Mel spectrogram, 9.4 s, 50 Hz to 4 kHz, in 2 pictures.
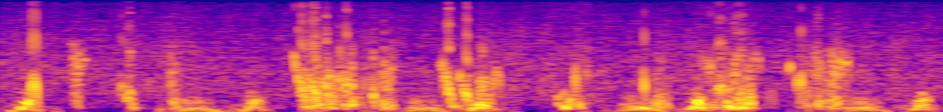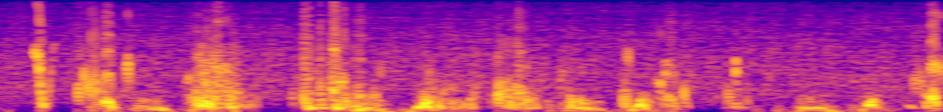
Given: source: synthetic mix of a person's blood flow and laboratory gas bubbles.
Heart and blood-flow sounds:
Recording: Doppler ultrasound of blood flow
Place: precordium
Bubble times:
0.12-0.22 s: bubbles
0.34-0.46 s: bubbles
0.58-0.68 s: bubbles
0.83-0.91 s: bubbles
1.43-1.98 s: bubbles
2.17-2.52 s: bubbles
2.75-2.98 s: bubbles
3.19-3.35 s: bubbles
3.47-4.26 s: bubbles
4.87-5.01 s: bubbles
5.08-5.39 s: bubbles
5.63-6.01 s: bubbles
6.16-6.64 s: bubbles
6.80-7.12 s: bubbles
7.16-7.65 s: bubbles
7.79-7.90 s: bubbles
7.99-8.17 s: bubbles
8.32-8.48 s: bubbles
9.24-9.44 s: bubbles
From the record:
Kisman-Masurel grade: 242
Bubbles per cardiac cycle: several, 3 to 8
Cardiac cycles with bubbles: 100%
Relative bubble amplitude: moderate (0.250 to 0.450)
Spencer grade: 3 (all of the cardiac periods contain showers or single bubble signals, but not dominating or overriding the cardiac motion signals)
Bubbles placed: anywhere in the cardiac cycle

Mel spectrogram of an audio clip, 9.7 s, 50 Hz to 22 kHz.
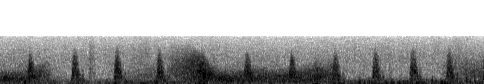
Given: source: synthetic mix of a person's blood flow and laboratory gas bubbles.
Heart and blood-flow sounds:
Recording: Doppler ultrasound of blood flow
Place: subclavian vein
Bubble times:
9.22-9.54 s: bubbles
From the record:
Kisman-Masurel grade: 112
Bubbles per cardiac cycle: 1 to 2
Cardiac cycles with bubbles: 1 to 10%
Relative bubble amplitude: moderate (0.250 to 0.450)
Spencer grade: 1 (occasional bubble signal discernible with the cardiac motion signal, with majority of cardiac periods free of bubbles)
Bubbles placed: anywhere in the cardiac cycle

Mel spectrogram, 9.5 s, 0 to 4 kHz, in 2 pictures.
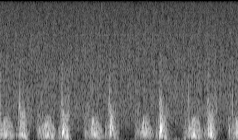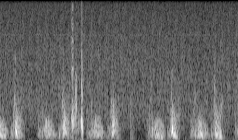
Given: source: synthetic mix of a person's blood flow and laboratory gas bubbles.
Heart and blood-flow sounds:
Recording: Doppler ultrasound of blood flow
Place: precordium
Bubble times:
6.19-6.45 s: bubbles
From the record:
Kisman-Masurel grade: 113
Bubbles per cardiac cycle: 1 to 2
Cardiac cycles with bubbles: 1 to 10%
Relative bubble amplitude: loud (0.450 to 0.775)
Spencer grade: 1 (occasional bubble signal discernible with the cardiac motion signal, with majority of cardiac periods free of bubbles)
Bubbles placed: anywhere in the cardiac cycle

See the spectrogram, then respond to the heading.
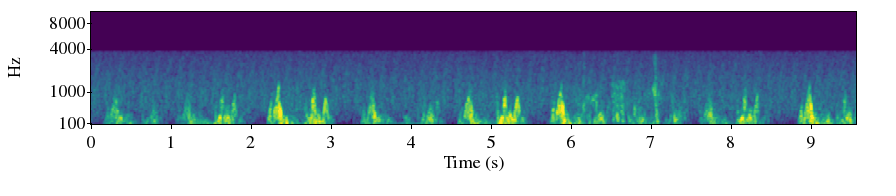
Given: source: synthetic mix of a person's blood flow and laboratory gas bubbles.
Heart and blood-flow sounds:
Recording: Doppler ultrasound of blood flow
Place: precordium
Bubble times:
6.00-6.35 s: bubbles
6.50-7.14 s: bubbles
7.26-7.35 s: bubbles
From the record:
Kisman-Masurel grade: 212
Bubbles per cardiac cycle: several, 3 to 8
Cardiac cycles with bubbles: 1 to 10%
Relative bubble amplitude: moderate (0.250 to 0.450)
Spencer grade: 1 (occasional bubble signal discernible with the cardiac motion signal, with majority of cardiac periods free of bubbles)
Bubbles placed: only in the low amplitude regions of the cardiac cycle

